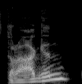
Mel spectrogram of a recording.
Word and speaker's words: Dragan: His name is Dragan, and I'm doing my best to pronounce it correctly. It is spelled exactly like dragon, except with an A at the end instead of an O.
